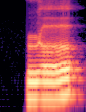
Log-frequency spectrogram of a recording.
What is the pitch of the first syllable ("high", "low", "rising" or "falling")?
rising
